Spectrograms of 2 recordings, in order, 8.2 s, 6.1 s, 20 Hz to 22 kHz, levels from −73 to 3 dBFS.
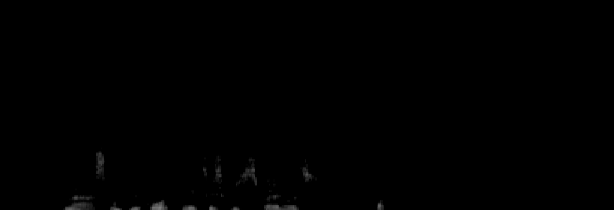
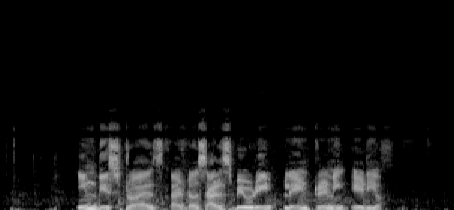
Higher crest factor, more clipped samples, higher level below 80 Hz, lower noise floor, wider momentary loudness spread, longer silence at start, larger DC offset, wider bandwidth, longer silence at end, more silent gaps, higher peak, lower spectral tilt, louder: first, 26 dB vs 16 dB; neither; second, -74 dBFS vs -46 dBFS; first, under -90 dBFS vs -61 dBFS; first, 11 LU vs 7 LU; first, 0.85 s vs 0.15 s; neither; second, 7.4 kHz vs 9.6 kHz; first, 3.1 s vs 0.95 s; first, 1.64-1.70 s, 1.90-1.94 s, 2.30-2.37 s, 4.23-5.01 s vs none; second, -30 dBFS vs -4 dBFS; first, -5.5 dB/octave vs -4 dB/octave; second, -52 LUFS vs -19 LUFS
